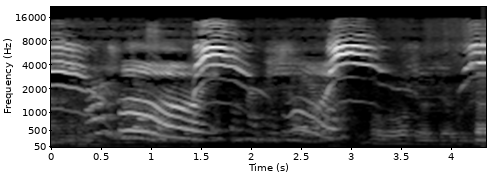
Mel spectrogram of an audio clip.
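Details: Kittens at play giving several overlapping meows, some long and falling, others short and rising, high-pitched and harmonic, with voices speaking nearby.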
